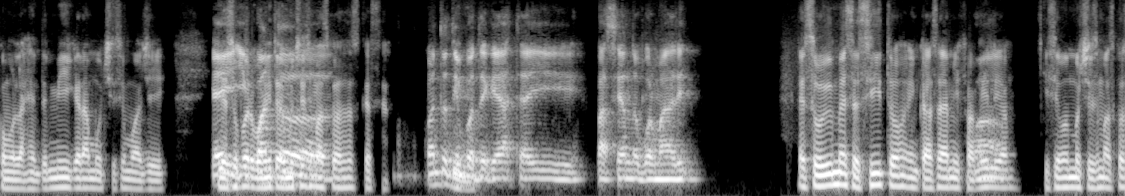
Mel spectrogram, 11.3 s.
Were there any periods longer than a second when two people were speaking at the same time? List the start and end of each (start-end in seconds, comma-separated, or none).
2.1-3.5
